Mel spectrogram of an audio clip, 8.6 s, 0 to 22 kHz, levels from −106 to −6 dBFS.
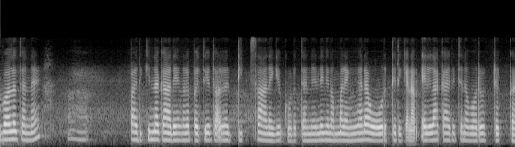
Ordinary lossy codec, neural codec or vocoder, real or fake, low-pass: none; codec, 16 kHz, 0.9 kbps, LongCat-Audio-Codec; fake; none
